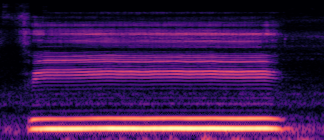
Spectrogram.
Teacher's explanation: फा को आवाज़ को हम एक अलिफ के बराबर खींच के पढ़ेंगे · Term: या मद्दा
